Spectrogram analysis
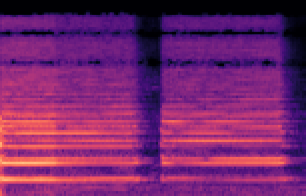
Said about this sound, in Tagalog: Yan ang busina natin, guys. Marco Truck Horn Extreme Blast.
